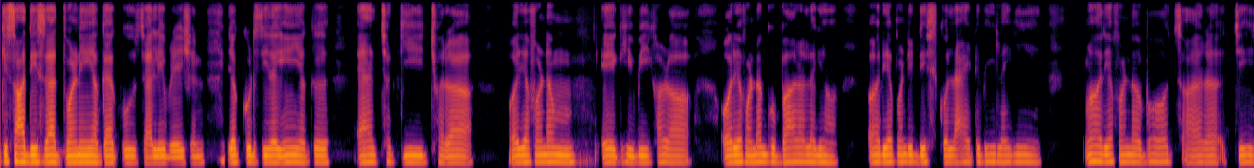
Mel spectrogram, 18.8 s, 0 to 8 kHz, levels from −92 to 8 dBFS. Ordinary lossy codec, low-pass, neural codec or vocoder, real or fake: none; 7.2 kHz; codec, 24 kHz, 3.1 kbps, DualCodec; fake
